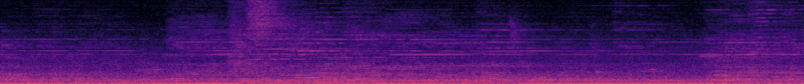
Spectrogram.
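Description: Open-air stadium ambience: indistinct voices and background music, with a steady low hum running throughout.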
